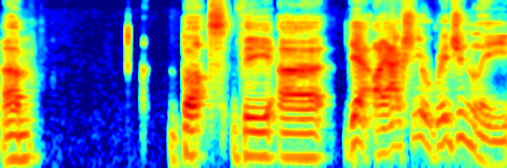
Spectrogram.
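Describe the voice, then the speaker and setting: A man with an English accent speaks at a medium pitch, his tone bright and sharp. His pitch swings very widely. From England. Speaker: martial arts system founder. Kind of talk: podcast interview.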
